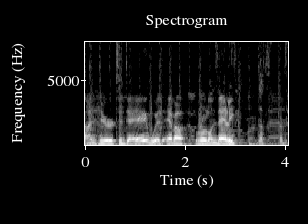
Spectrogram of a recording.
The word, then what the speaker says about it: Rorandelli: the content podcast I'm here today with Eva rolandelli that's that's right perect good pronunciation very good who is the founder and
